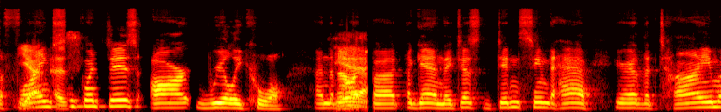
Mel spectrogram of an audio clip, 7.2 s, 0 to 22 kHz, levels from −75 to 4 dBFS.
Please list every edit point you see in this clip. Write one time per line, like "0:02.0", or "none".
0:03.7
